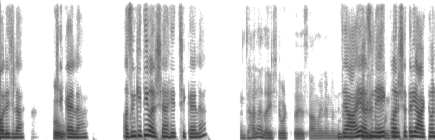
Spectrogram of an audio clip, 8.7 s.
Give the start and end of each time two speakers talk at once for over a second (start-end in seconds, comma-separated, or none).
6.7-7.9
